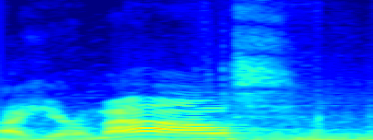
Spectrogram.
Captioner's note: none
